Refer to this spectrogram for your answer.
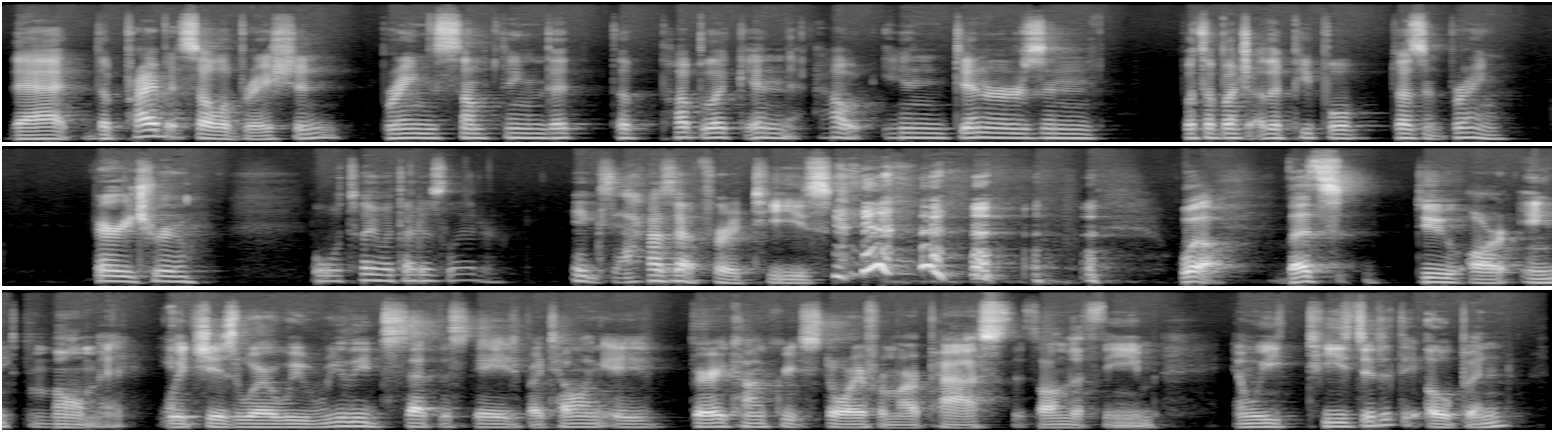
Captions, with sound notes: that the private celebration brings something that the public and out in dinners and with a bunch of other people doesn't bring. Very true. But we'll tell you what that is later. Exactly. How's that for a tease? (laughing) Well, let's do our ink moment, which is where we really set the stage by telling a very concrete story from our past that's on the theme. And we teased it at the open,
